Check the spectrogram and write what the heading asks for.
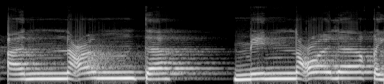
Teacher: مطلب ہم نے نون کو چھپانا نہیں ہے، بالکل واضح سامنے رکھنا ہے، شو کرنا ہے، ظاہر کرنا ہے کہ یہاں پر اظہار ہلکی ہو رہا ہے.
